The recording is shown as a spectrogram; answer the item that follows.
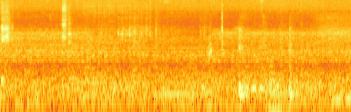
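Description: Quiet room tone with faint handling noise: a few light clicks and small rustles as fingers pick out a bristle from a yellow brush and set a digital caliper on it.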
